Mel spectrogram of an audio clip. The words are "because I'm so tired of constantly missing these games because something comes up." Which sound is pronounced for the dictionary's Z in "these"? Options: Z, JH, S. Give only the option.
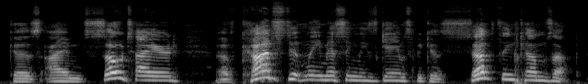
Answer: Z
